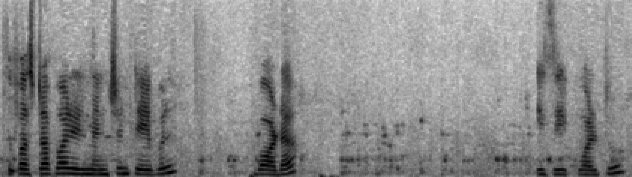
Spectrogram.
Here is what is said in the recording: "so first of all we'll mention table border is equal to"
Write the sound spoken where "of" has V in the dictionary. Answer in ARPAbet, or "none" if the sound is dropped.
P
